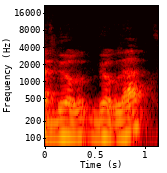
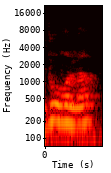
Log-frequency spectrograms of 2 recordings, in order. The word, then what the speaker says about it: Bourla: Ils disent à Burlat, Je pense que c'est Bourla.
